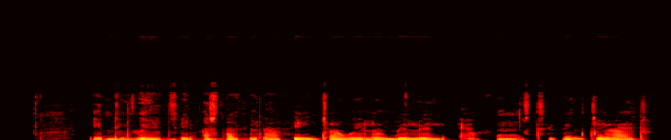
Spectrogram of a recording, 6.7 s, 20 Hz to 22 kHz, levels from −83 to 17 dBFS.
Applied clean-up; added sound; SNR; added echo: none; none; none; none.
